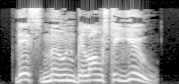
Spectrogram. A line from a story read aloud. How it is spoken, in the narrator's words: Severo says, roaring to the roiling cage city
